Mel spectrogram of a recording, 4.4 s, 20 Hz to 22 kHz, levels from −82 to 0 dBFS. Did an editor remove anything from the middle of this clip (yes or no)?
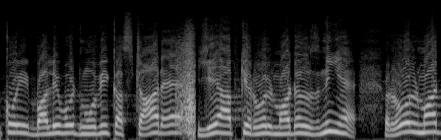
yes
